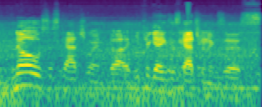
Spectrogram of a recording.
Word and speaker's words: Saskatchewan: Another province whose pronunciation I've learned since filming this video, Saskatchewan.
